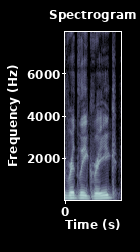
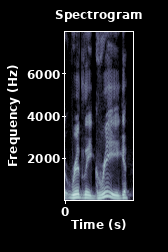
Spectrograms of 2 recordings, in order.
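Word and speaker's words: Ridly Greig: I know it to be Ridly Grieg because I'm an effusive pronunciation guide checker. And both the NHL pronunciation guide, which is always bang on, and Hockey Reference, which I think uses the pronunciation guide, has Ridly Grieg.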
